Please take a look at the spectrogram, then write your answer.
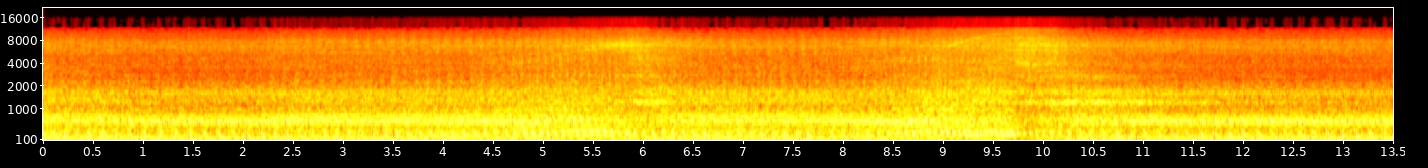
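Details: Audi A6 2.5 TDI diesel at steady idle: fast, uneven light rattle over the diesel clatter, valvetrain noise suspected from camshaft, hydraulic lifters or rocker arms; exact part unknown.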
